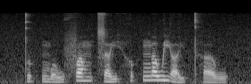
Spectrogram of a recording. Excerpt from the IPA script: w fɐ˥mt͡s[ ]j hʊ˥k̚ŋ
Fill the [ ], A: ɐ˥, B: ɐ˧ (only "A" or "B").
B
